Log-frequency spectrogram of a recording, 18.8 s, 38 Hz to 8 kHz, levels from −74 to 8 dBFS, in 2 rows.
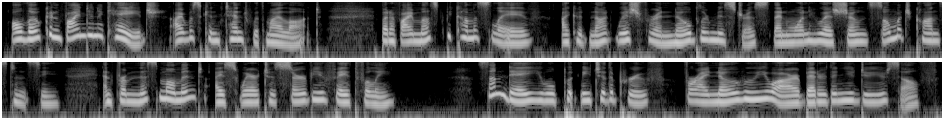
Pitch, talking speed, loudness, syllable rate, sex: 200 Hz, 205 wpm, -19 LUFS, 5.1 syllables/s, female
